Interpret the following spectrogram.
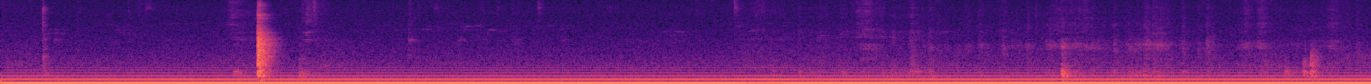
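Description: A steady electrical hum with a stack of buzzing overtones, unchanging in level. A single sharp knock comes about four seconds in, and a fainter tap comes near the end.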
